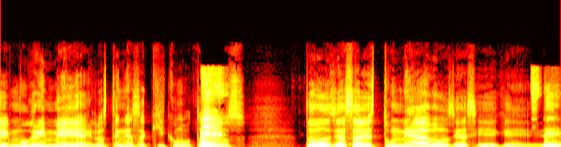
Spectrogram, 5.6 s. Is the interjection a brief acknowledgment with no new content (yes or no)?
no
